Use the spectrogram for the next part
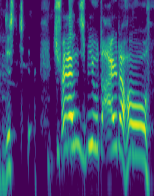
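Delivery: high, slow squeaky echo of the joke; mock high echo. Echoing the co-host's joke back in a high, slow squeak.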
